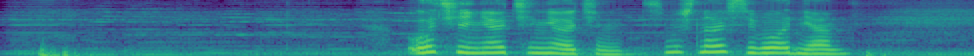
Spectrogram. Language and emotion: Russian, positive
